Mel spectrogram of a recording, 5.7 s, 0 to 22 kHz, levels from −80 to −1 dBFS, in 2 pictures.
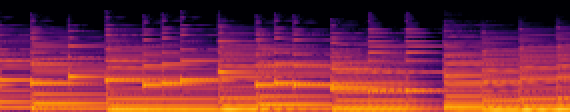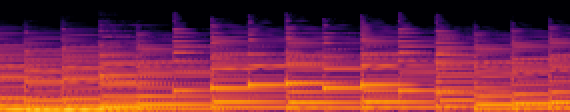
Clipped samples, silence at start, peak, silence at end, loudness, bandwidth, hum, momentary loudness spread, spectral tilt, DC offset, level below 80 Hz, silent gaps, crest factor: under 0.1%; 0 s; -6 dBFS; 0 s; -18 LUFS; 10.5 kHz; none; 4 LU; -7 dB/octave; under 0.1%; -38 dBFS; none; 12 dB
